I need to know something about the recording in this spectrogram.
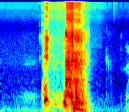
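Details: Late-night sneezes with no tissues at hand: a brief held-back (stifled) sneeze, followed at once by a fuller uncovered sneeze.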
